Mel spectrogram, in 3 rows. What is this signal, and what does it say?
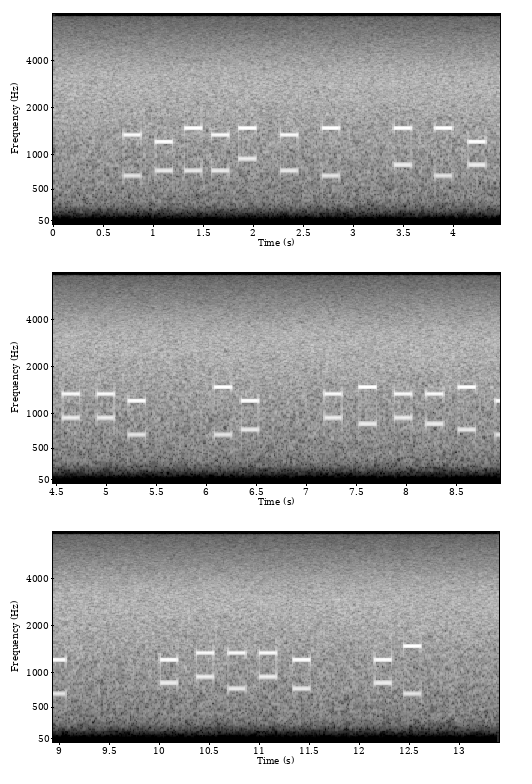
DTMF, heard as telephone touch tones, dialled by hand, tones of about 180 ms, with radio hiss. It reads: 2465#53 937001 34 090861 70504 73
